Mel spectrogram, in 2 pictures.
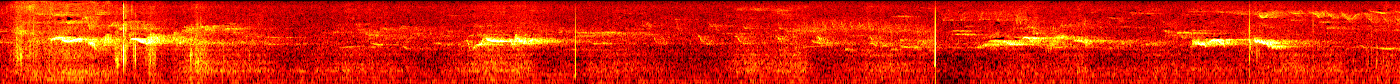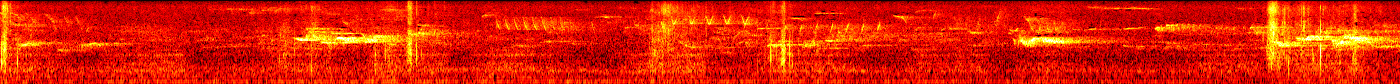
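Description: Faint birdsong: short song phrases every few seconds, with a few soft clicks in between.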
